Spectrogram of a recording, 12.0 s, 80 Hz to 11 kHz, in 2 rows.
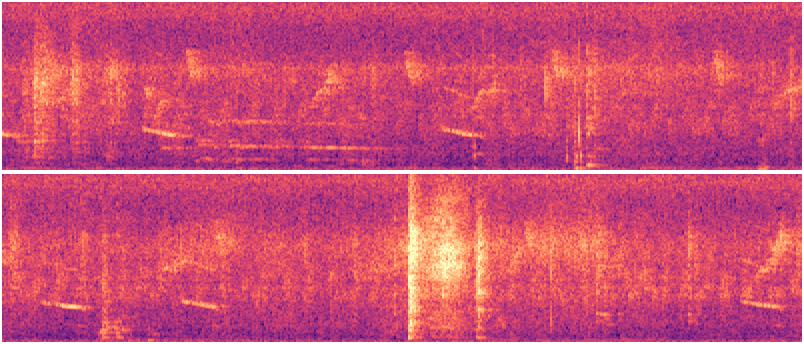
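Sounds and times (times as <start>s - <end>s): faint high bird chirps: 1.1s - 12.0s.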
